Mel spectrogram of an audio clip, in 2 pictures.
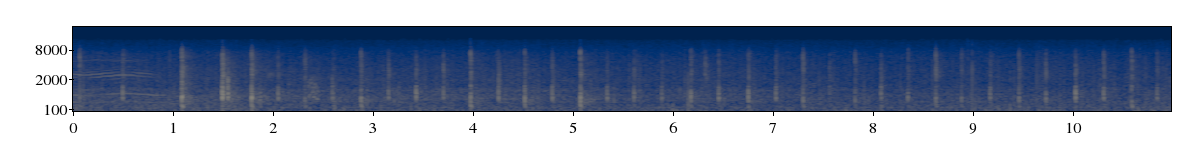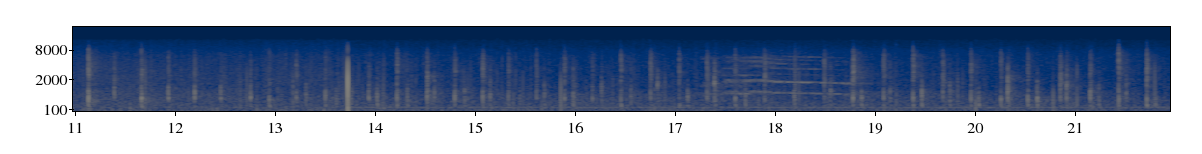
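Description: Quick footsteps run on a dirt road.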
